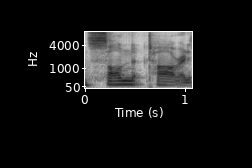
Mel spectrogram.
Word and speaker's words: Sontaran: Zontaran is how I pronounce Sontaran. Sontaran.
